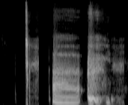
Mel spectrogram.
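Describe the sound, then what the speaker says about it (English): A sharp cough, then a drawn-out voiced throat-clearing groan, and another rough cough, close and alone. "Had a lot of coughing to do."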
